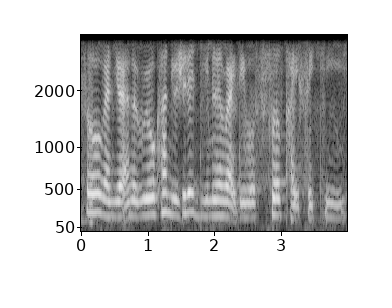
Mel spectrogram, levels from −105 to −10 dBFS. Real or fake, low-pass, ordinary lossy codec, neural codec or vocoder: fake; 3.6 kHz; none; codec, 24 kHz, 3 kbps, HILCodec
